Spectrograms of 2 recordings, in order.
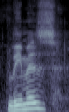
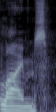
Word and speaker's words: Limes: top of the gate it's pronounced uh lies or lies lias not limes a silly Americans thought it was just limes still think it's limes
